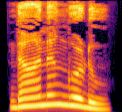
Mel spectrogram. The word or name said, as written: ದಾನಂಗುಡು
